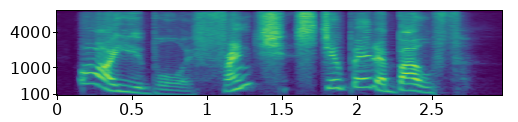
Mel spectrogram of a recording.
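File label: English male, voice; Pirates Of The Caribbean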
